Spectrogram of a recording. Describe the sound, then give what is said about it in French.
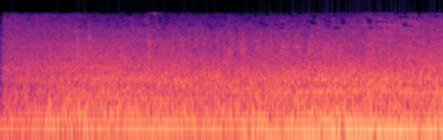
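A heavy explosion rumble as a shell blows up a house, a dense, roaring wash of low-heavy noise that holds steady for several seconds without a sharp crack, swelling slightly toward the end. No voices are heard. “Ils touchent à plusieurs reprises le bunker, mais un obus fait exploser la maison.”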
